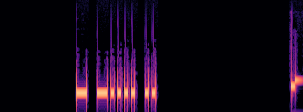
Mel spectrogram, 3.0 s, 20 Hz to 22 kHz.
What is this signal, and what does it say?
Morse code, heard as a keyed tone, about 36 wpm, 700 Hz. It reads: T6I
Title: Three Challenging Letter-Number Combinations 35wpm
